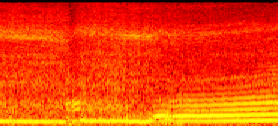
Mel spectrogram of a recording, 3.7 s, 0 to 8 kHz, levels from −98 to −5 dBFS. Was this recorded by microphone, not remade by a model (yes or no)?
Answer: yes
